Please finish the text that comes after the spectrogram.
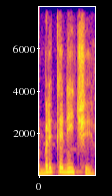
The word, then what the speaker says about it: Brkanitch: É assim a pronúncia? Bricanit. Como é que se diz, doutor Adolfo? Boa noite a todos. É Bricanit.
